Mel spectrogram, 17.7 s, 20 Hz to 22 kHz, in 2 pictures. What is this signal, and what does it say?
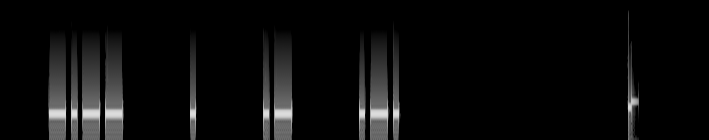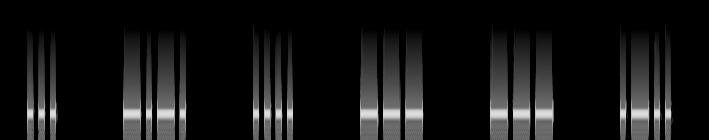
Morse code, heard as a keyed tone, about 17 wpm, spaced as for 8 wpm, 700 Hz. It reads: YEAR SCHOOL
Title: 4x Character Spacing - Top 300 Words - 17wpm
